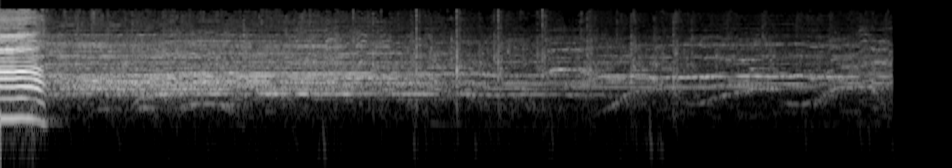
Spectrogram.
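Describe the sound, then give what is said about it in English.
An audience cheers and whoops as a singer is welcomed on stage. A short loud burst opens into steady crowd noise with raised voices, which cuts off abruptly near the end. “Would you like some more singing? Then clap your hands as we welcome Sela.”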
